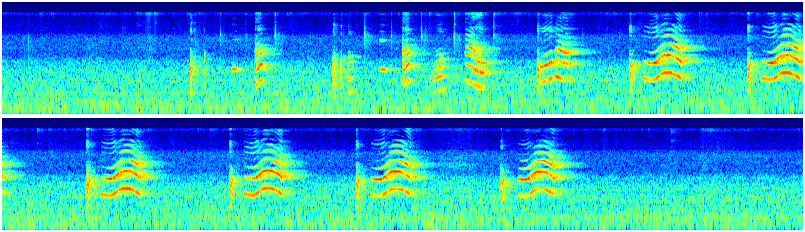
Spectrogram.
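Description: Indian ringneck parakeet squawking: a few short chirps and clicks, then a run of harsh rising-and-falling calls about once a second, each with a short click just before it.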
